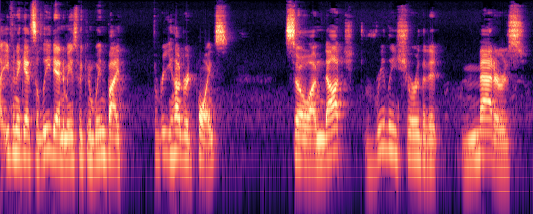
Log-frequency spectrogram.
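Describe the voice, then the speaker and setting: Strained-voiced man commenting on a card game. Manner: analytical, lively swings in pitch. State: voice strained, recovering. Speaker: gaming YouTuber. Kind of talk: let's play commentary.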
